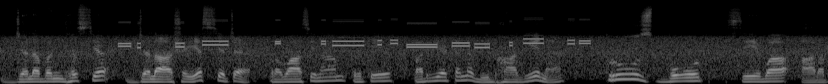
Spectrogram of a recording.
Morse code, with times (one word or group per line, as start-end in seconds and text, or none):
none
